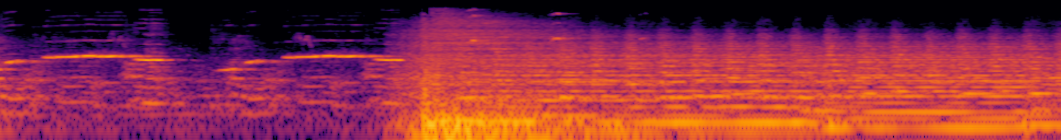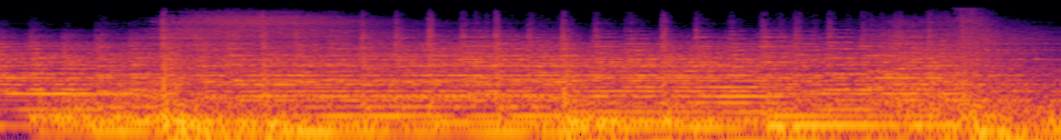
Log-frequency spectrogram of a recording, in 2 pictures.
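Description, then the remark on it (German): A parrot whistles a few short, bright rising notes for about three seconds after a few sips of red wine, then loud full-band music bursts in and carries on to the end. “Schon nach ein paar Schlucken fängt der Vogel an zu pfeifen.”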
